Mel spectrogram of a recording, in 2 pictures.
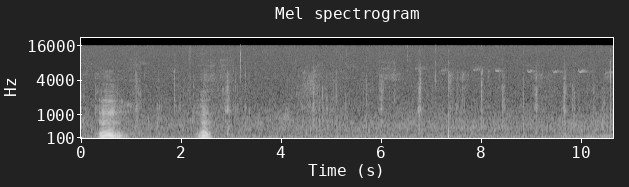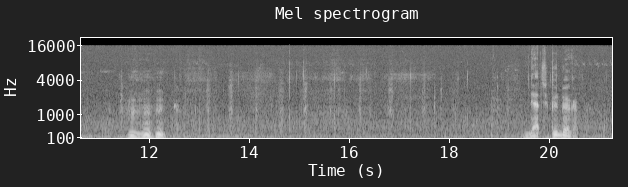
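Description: An older man speaks briefly and calmly, close by.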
